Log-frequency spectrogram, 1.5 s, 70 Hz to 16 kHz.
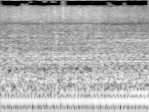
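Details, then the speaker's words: Cummins 4BT four-cylinder marine diesel generator on a 94' Broward yacht, after replacing fouled injectors that caused smoke, smell and water sheen; now clean. Even, steady low diesel drone, constant tone, no misfire or knock; normal running. "So I think that the injectors just really needed to get replaced on this one."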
